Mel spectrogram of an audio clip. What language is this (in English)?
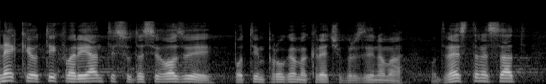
Serbian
